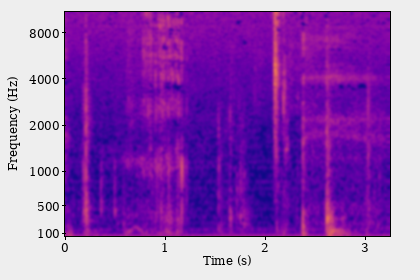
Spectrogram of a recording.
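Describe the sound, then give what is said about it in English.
Quiet sipping of hot ginger tea: a few soft slurps and wet mouth clicks spread over a few seconds, with a swallow near the end and no talking. “Let me just have a sip of ginger tea.”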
